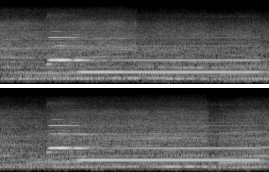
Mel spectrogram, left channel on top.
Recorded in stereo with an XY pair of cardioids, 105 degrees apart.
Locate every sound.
0.5 s a flute: 5° left, 1.6 m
